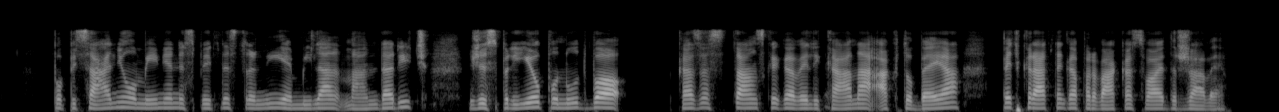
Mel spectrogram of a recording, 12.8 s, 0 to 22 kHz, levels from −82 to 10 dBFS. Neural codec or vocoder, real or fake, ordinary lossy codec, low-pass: codec, 44.1 kHz, 7.8 kbps, Pupu-Codec; fake; none; 7.2 kHz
